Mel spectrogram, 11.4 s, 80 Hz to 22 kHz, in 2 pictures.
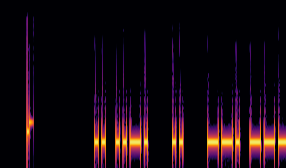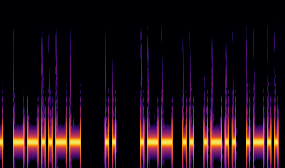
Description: Morse code, heard as a keyed tone, about 17 wpm, 700 Hz. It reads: IF I GO, I WILL
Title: Sentences from Top 1000 Words - Review Part 3 - 17wpm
